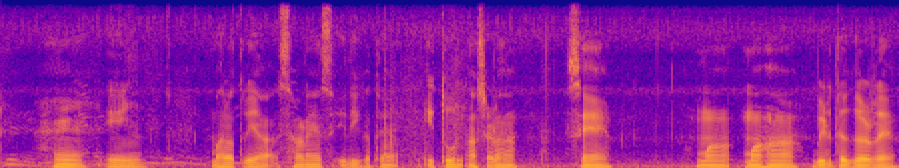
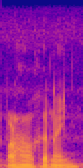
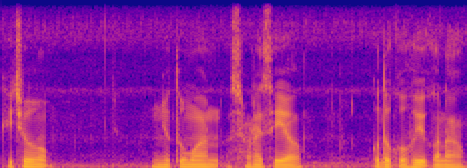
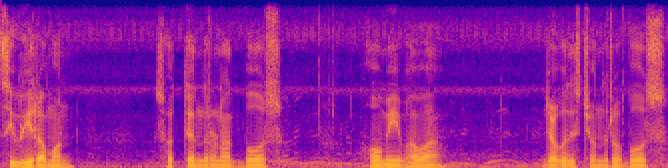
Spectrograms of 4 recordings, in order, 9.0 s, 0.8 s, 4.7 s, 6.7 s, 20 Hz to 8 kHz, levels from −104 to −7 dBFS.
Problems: constant background noise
